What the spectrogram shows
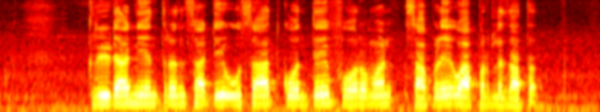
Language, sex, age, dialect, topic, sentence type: Marathi, male, 25-30, Standard Marathi, agriculture, question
